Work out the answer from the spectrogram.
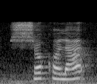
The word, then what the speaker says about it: chocolat: of a Z sound chocolat so it's silent chocolate hotel here we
